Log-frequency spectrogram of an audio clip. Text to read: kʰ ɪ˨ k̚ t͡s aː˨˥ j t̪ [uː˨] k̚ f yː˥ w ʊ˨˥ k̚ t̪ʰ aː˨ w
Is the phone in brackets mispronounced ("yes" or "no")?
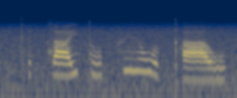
no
